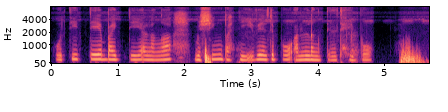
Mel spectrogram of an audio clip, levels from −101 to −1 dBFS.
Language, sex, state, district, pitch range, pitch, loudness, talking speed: Mizo, female, Mizoram, Aizawl, 205-235 Hz, 220 Hz, -25 LUFS, 180 wpm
